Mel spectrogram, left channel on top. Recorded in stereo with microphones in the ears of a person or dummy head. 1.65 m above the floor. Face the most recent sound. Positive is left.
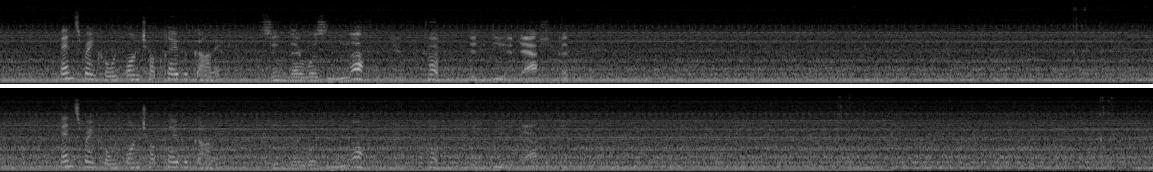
turn(degrees=65)  # may be behind; listen again after turning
